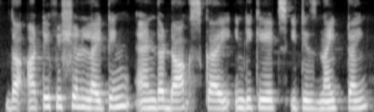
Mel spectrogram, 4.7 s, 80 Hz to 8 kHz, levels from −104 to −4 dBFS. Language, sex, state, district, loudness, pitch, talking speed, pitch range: English, female, Gujarat, Valsad, -14 LUFS, 205 Hz, 155 wpm, 200-220 Hz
